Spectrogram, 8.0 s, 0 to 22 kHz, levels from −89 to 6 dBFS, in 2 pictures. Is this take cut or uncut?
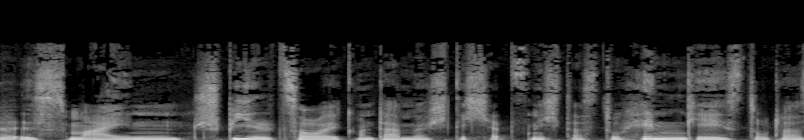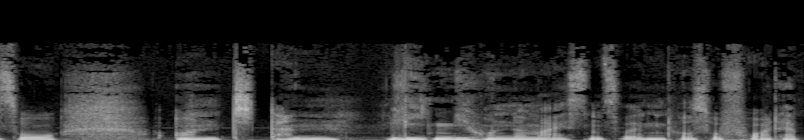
uncut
